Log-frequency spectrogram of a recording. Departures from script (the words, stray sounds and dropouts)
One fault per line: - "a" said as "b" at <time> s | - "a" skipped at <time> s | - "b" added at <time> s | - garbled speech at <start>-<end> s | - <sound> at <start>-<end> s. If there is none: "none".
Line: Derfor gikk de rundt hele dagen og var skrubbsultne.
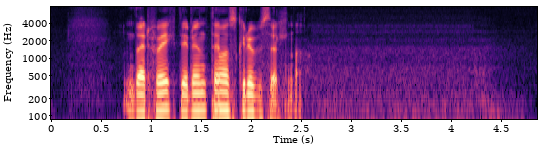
- "hele dagen" skipped at 1.7 s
